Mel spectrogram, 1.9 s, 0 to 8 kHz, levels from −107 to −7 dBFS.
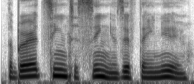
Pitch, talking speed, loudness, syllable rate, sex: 165 Hz, 280 wpm, -16 LUFS, 5.1 syllables/s, female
